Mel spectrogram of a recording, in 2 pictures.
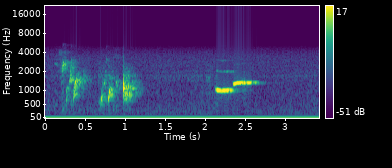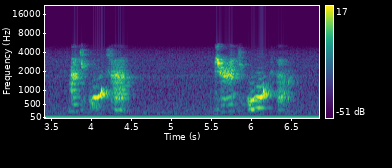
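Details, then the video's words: African grey parrot chatting to itself in its cage, speech-like syllable pairs broken by a short clear whistled note that steps upward, then more mumbled word-like phrases. "The African Grey Parrot Taking To Himself In His Cage!"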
